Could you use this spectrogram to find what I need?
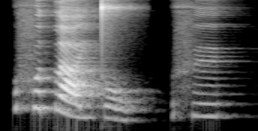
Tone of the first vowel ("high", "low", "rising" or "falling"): high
